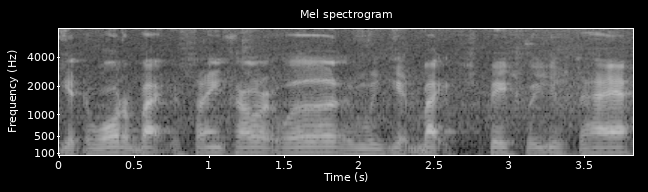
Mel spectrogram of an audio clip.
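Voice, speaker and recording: In a coastal Georgia accent, a man talks at a very fast pace with audible room echo. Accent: Southern US, coastal Georgia. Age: old. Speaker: fisherman and beekeeper. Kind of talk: casual storytelling. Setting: stage with audience.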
